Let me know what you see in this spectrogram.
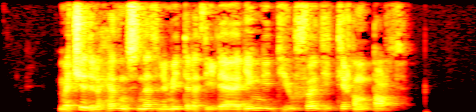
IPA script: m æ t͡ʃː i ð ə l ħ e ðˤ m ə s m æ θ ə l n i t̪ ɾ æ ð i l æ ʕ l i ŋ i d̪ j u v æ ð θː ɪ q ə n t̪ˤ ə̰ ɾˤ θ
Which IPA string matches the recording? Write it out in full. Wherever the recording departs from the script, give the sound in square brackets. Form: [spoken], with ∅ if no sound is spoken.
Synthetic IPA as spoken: m æ t͡ʃː i ð ə l ħ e ðˤ [n] ə s [n] æ θ ə l [m] i t̪ ɾ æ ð i l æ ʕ l i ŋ i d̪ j u [f] æ ð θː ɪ q ə n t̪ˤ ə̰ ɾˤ θ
